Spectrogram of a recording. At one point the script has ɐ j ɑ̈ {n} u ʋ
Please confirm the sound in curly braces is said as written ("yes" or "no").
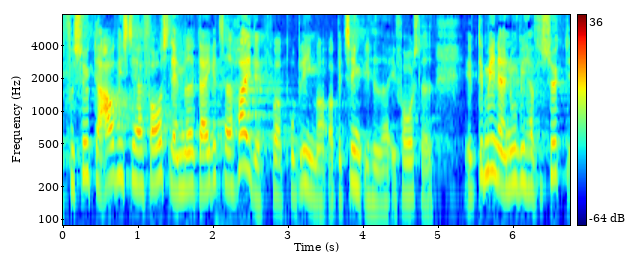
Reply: yes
